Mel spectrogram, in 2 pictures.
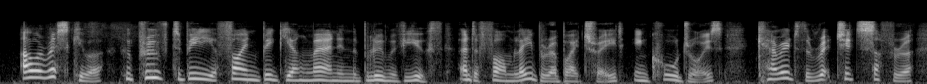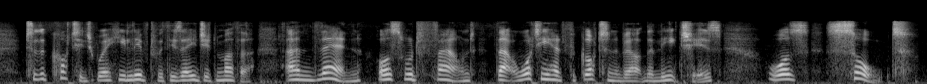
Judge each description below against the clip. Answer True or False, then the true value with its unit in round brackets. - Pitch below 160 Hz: False (200 Hz)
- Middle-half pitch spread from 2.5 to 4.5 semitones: False (5.4 semitones)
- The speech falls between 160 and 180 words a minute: True (170 wpm)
